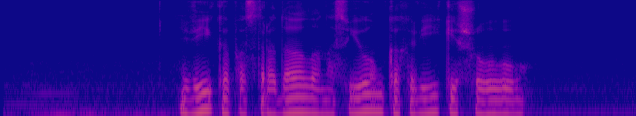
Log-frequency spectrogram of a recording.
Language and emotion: Russian, sad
